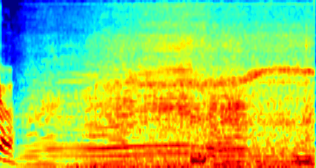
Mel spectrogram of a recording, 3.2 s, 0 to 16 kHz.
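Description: A Yamaha XSR 700 motorcycle engine revs loudly and steadily, its pitch climbing and holding with a rich harmonic growl that fills the whole stretch.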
